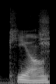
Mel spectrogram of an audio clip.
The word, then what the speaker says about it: Keoghan: I mean, I could see easily three nominations between Barry Keoghan. Was that how you say it? – Keown, sorry. It's not how it's written.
